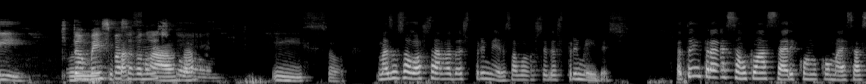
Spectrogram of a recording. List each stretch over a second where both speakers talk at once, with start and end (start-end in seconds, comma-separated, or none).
0.7-2.0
